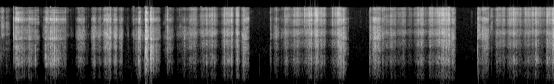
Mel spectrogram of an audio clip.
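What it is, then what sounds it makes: Styrofoam food container scratched. A hollow, octagonal white polystyrene foam food container is scratched with wooden toothpicks held in clip mics. Rapid bursts of dry, bright, squeaky scratching run in quick strokes, broken by a few brief silent pauses. The sound is thin and high, with almost no low end.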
